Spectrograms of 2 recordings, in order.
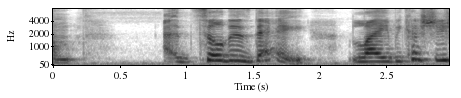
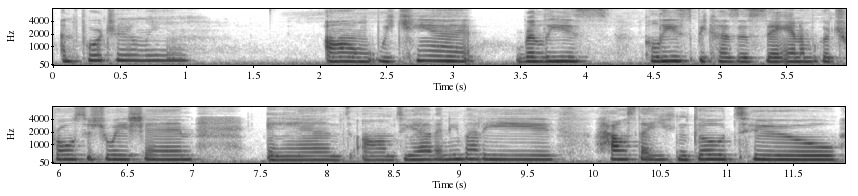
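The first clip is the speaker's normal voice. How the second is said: mock dispatcher voice; 2 semitones higher, 5 dB quieter than usual. Mocking the dispatcher's reply.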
